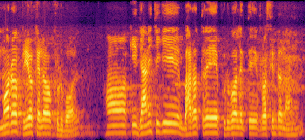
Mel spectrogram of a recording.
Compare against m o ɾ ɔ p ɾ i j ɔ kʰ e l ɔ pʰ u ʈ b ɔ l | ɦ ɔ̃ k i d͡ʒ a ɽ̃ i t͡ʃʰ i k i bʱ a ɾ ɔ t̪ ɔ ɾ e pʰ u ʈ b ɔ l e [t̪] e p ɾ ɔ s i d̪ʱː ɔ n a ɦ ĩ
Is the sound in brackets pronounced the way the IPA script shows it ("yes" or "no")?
yes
